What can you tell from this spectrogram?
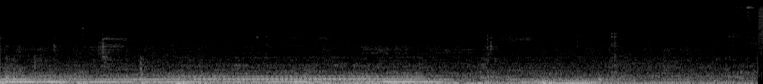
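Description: A Jeep driving slowly over a snowy track, heard from inside the cabin: a steady engine hum over a low rumble of tyres and road. The engine note eases off about four and a half seconds in.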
